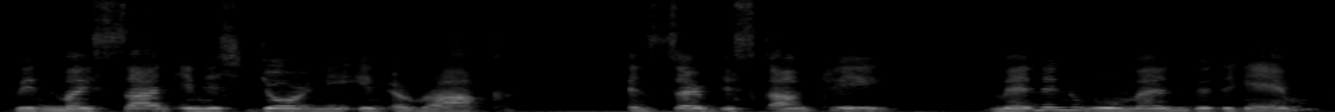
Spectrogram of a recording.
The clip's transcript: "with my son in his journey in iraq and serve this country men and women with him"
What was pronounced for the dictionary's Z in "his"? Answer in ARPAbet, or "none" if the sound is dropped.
S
